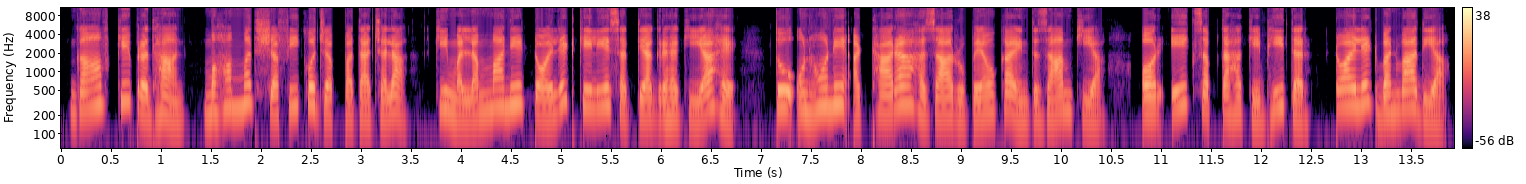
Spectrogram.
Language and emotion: Hindi, neutral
